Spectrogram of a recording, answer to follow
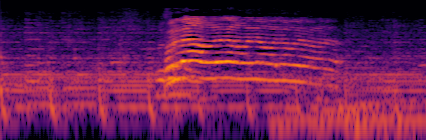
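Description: A single cat meow, about a second long, rising briefly and then falling in pitch, heard over background music with a steady beat.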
